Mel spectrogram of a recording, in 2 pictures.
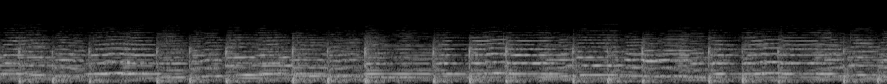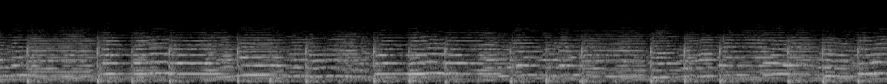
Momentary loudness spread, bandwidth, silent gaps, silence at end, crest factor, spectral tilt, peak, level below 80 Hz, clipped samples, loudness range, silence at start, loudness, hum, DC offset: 4 LU; 7.4 kHz; none; 0 s; 16 dB; -7 dB/octave; -10 dBFS; -50 dBFS; under 0.1%; 2 LU; 0 s; -27 LUFS; none; under 0.1%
